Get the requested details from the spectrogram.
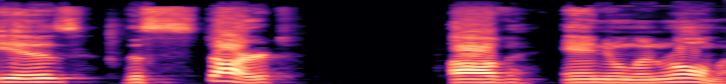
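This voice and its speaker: The man's voice sits at a fairly high pitch. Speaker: healthcare business owner giving educational talk. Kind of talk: educational presentation. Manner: loud.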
